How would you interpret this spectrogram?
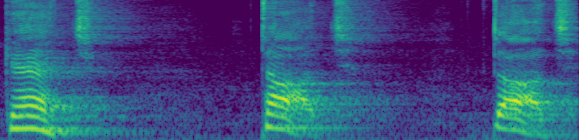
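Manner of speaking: usual speaking voice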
